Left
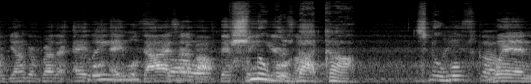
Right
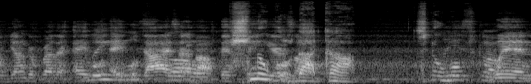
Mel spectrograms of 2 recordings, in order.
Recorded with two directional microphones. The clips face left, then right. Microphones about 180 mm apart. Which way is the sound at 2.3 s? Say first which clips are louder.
Even; 5° left (ahead or behind).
